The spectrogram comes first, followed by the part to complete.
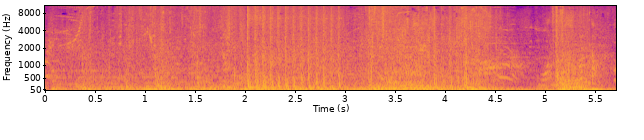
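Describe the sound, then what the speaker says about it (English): Rapid volleys of fireworks crackle and pop in dense, overlapping bursts, continuous and loud against a busy noisy background. "What is with the fireworks?"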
